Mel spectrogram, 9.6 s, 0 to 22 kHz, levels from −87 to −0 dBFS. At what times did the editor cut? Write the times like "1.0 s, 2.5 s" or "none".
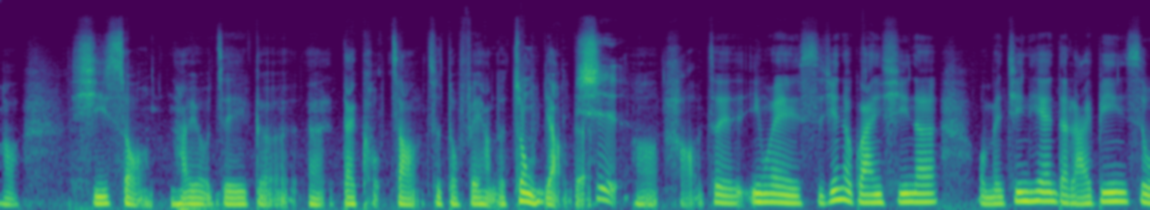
5.5 s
